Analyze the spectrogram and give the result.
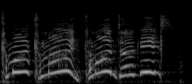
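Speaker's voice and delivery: mock very high shout, as if from far away. Admitting it was them calling the dogs on coming in: retelling a distant shout. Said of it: "I'm really far away and I'm shouting it".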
